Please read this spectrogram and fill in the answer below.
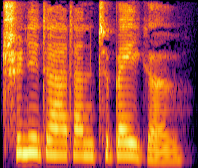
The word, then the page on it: trinidad and tobago: British English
